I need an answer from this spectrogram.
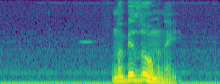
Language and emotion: Russian, neutral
